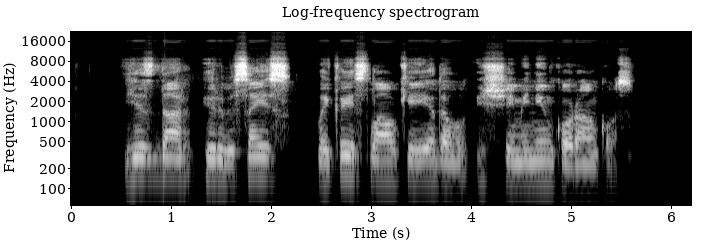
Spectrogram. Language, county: Lithuanian, Tauragė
